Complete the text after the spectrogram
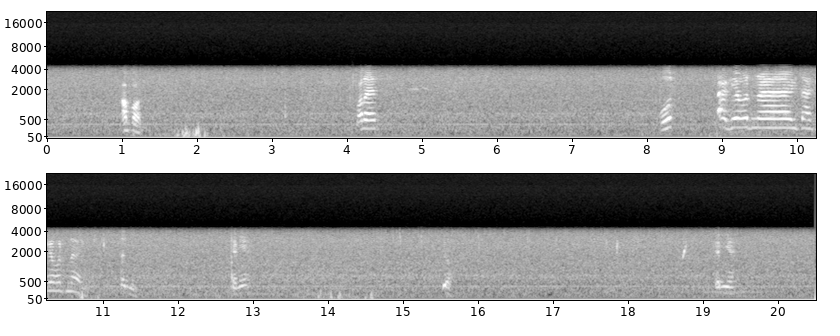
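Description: A man gives short commands to a dog outdoors.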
